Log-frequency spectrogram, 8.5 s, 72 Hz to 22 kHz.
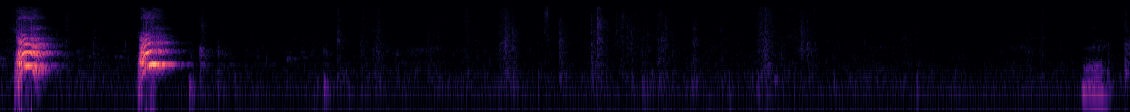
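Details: Cockapoo, mother of a 49-day-old puppy litter, at feeding time: two sharp, loud barks one second apart, then near silence with faint clicks and rustles, and a human voice starting at the end.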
